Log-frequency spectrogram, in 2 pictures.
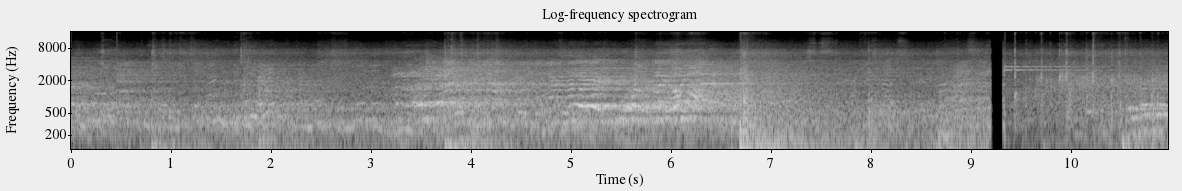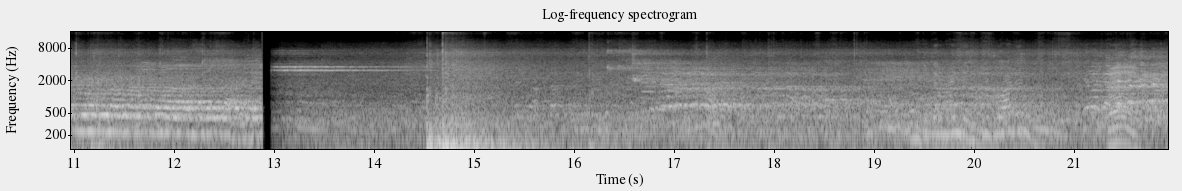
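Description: Spectators shouting and calling out in an echoing sports hall, with thuds of a futsal ball being kicked and bouncing on the hard court. The sound cuts out briefly twice in the middle.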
